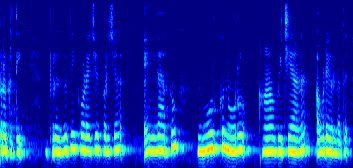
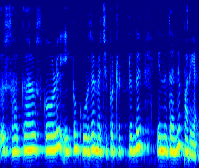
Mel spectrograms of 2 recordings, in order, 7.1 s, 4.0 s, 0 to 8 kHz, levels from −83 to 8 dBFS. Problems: none marked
